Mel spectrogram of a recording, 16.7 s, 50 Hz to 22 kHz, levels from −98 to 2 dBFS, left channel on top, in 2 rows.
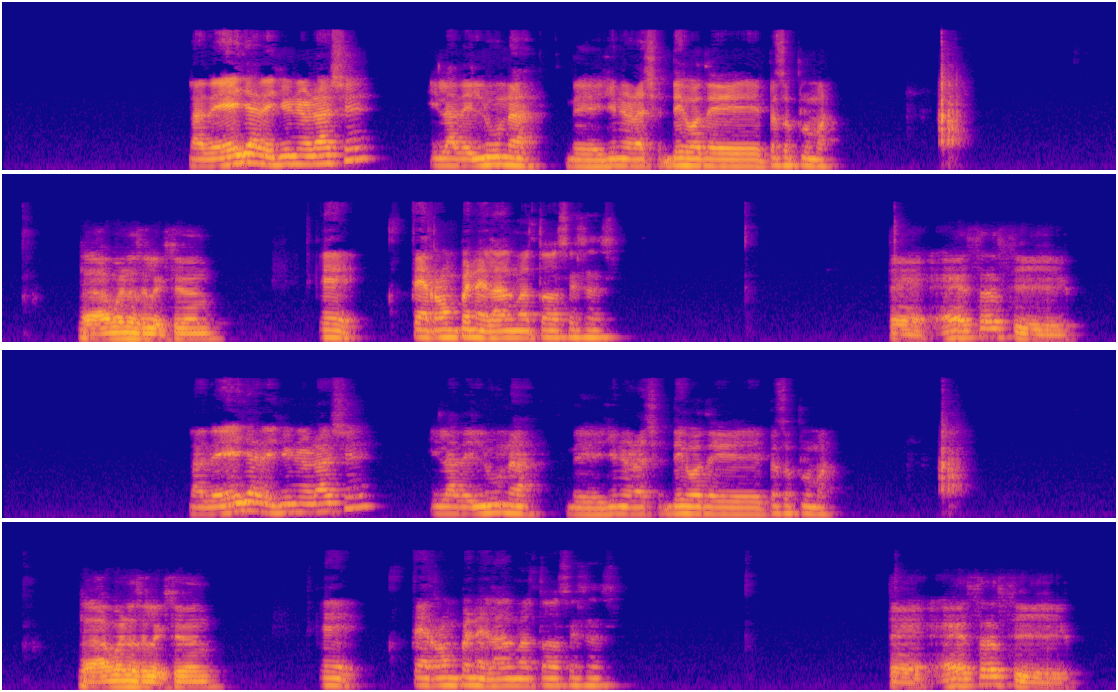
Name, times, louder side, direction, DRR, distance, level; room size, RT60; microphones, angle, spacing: voice 1, 1.4-2.8 3.2-6.2 7.0-7.2 10.7-11.0 11.4-12.9, left 4 dB, 55° left, 0.3 m, -21 dB
voice 2, 8.9-9.9 15.0-16.3, equal, 5° right, 0.8 m, -20 dB
3.1 x 2.3 x 2.9 m
head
